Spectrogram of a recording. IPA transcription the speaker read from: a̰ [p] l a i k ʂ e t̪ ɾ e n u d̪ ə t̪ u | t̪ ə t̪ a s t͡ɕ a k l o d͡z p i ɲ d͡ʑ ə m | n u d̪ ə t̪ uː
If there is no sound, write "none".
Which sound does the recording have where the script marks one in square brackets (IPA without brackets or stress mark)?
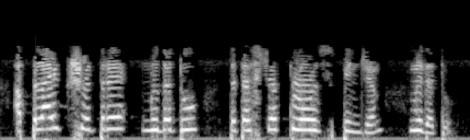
p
